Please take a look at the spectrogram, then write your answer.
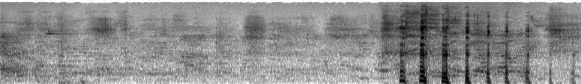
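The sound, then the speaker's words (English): Murmuring crowd noise gives way to a basketball bouncing on a hard court before a free throw, about seven quick, evenly spaced dribbles that sound loud, ringing out over the background chatter. “With a free throw.”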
